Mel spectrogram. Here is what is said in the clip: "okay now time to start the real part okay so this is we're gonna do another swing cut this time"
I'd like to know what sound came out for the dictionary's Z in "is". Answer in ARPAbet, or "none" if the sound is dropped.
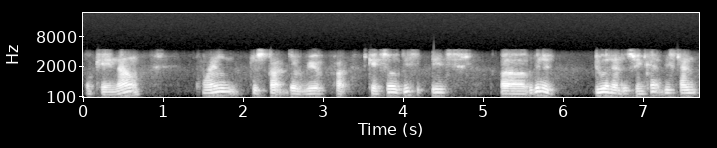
S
